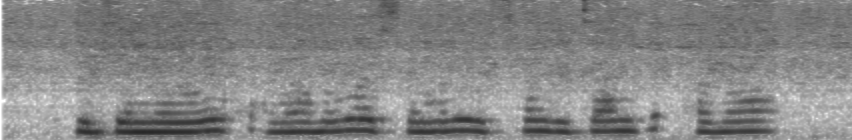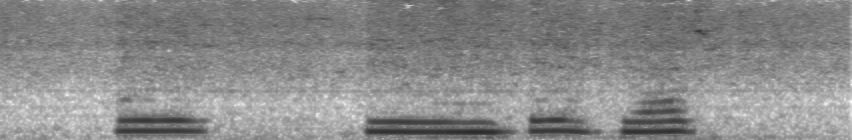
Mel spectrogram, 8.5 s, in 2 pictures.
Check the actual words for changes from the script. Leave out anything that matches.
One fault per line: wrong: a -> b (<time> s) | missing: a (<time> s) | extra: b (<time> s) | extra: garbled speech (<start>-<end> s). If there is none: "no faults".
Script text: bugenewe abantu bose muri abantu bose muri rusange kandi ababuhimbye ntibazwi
missing: abantu bose muri (2.3 s)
